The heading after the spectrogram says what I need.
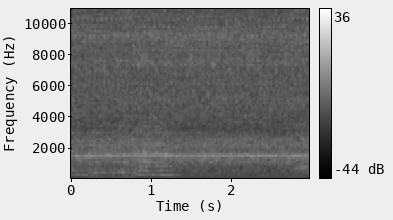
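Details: Corsa Classic 1.6 (8-valve) that arrived not starting, no fault codes: steady, even idle with a smooth low hum and no misses, knocks or hunting; engine now running healthy.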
